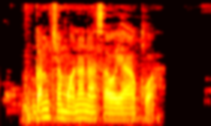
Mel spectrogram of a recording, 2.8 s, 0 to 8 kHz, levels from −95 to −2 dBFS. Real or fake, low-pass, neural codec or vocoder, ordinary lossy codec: real; 7.2 kHz; none; MP3, 32 kbps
